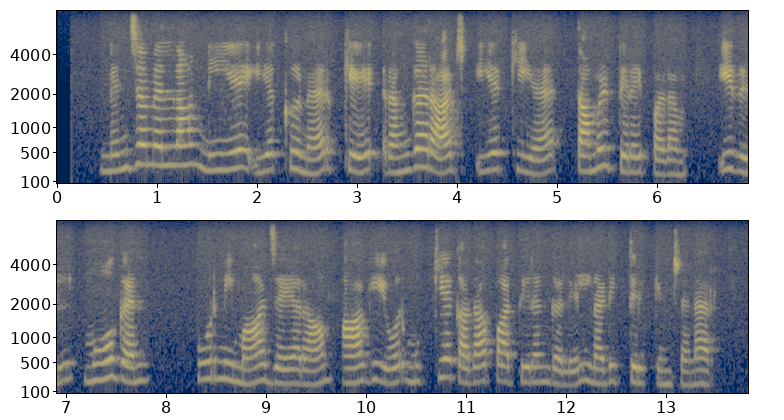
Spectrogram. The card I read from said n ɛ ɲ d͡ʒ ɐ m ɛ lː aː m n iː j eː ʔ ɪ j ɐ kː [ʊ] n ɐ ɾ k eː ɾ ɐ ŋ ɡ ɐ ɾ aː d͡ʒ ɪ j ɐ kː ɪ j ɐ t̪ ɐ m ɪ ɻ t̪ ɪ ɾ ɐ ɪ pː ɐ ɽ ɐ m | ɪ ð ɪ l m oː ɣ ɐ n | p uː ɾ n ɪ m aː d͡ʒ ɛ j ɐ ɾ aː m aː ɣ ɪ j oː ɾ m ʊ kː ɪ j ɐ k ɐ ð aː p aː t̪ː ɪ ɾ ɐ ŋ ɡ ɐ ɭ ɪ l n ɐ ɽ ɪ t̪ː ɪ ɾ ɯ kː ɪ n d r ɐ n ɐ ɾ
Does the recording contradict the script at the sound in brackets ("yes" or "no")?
yes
